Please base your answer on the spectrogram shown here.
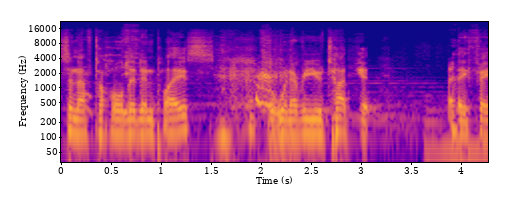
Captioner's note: melting breath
